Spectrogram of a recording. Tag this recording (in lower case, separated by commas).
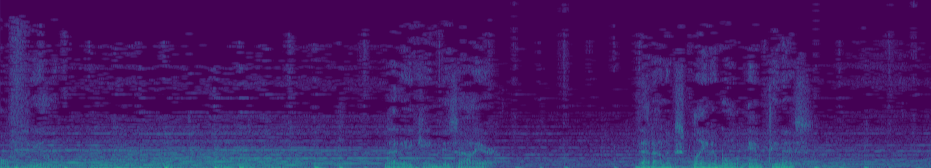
music, speech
